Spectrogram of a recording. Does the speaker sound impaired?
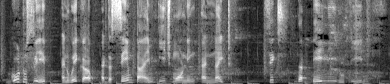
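No.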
